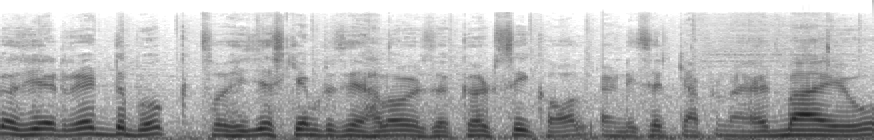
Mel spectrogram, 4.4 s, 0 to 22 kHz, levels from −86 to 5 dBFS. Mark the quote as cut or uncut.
cut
